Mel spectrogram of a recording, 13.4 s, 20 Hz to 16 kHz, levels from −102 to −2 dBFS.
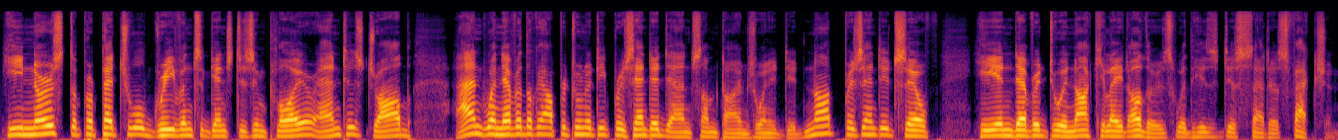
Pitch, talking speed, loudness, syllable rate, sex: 140 Hz, 145 wpm, -19 LUFS, 5.1 syllables/s, male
